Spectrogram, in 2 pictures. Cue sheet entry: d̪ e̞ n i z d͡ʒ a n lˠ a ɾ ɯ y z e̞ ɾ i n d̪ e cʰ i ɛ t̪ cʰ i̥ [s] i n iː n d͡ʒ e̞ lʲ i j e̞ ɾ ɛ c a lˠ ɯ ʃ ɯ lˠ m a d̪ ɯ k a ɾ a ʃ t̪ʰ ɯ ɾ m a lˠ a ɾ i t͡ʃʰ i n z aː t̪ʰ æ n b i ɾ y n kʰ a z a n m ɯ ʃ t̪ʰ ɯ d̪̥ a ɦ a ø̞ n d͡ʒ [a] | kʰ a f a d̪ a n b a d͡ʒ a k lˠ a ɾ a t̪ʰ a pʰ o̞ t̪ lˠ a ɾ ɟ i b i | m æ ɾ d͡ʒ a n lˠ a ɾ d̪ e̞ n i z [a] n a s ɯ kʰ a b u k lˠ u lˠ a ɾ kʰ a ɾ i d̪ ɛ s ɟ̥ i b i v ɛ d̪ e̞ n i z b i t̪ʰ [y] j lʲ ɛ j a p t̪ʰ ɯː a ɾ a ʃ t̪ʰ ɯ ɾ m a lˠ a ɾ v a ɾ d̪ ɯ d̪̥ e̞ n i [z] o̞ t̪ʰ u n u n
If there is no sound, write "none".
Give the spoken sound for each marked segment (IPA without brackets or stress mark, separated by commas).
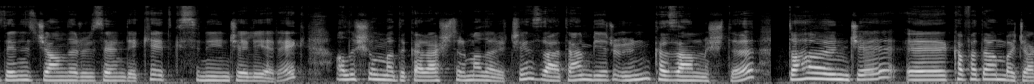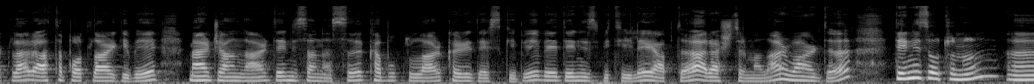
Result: s, ɛ, a, i, z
